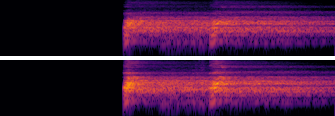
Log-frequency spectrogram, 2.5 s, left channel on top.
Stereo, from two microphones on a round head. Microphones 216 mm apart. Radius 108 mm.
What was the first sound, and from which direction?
A dog barking, 80° right.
